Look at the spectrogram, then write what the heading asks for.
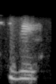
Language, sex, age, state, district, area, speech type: Urdu, female, 30-45, Uttar Pradesh, Lucknow, urban, conversation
